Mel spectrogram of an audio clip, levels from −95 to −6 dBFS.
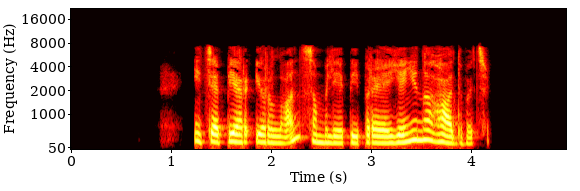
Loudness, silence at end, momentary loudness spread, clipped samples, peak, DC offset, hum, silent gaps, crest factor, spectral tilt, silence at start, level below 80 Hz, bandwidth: -18 LUFS; 0.8 s; 12 LU; under 0.1%; -2 dBFS; under 0.1%; none; none; 18 dB; -6 dB/octave; 1.25 s; -62 dBFS; 7.8 kHz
